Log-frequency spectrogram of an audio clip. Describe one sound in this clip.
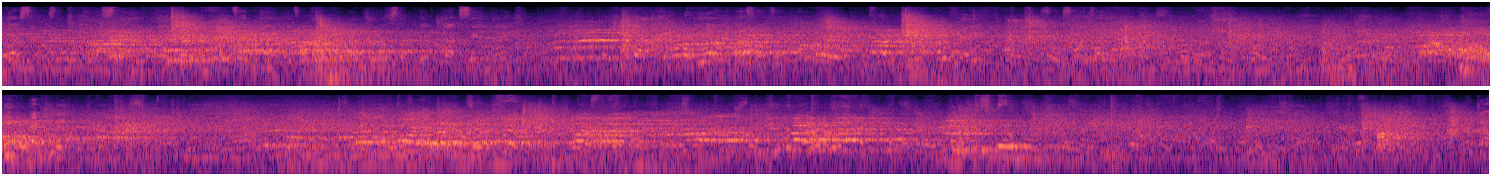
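Spectators chatter nearby in a large echoing arena.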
